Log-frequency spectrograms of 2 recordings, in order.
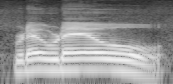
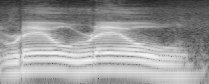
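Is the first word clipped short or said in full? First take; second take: clipped; full. First: The first word is quick, the second normal. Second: Both words are said fully at equal length. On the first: The speaker calls it right. "you're going fast and then normal speed" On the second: The speaker calls it wrong. "You're not saying them like two complete whole words"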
